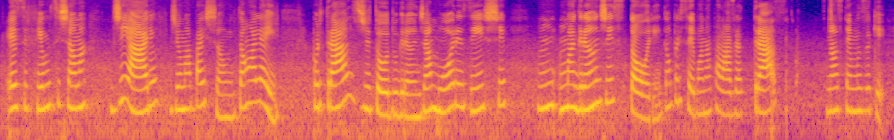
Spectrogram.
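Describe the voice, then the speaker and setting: A woman's voice: high-pitched, measured pace, a little hiss or hum. A woman with a Brazilian Portuguese accent teaching a recorded distance-learning lesson, explaining patiently step by step and often checking in with her students.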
